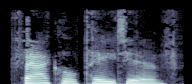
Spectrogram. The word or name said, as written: facultatively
